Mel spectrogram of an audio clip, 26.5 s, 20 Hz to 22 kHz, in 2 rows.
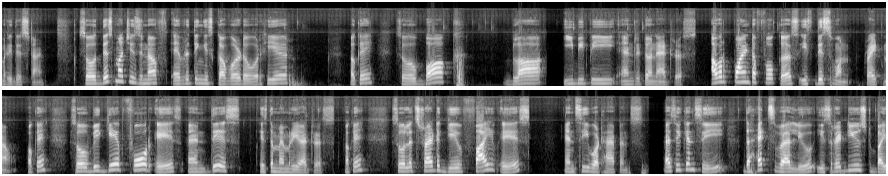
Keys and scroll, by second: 0.0 1, 0.8 Return, 19.5 Up, 20.2 a, 21.1 Return, 22.2 y, 22.3 Return.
